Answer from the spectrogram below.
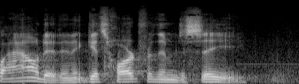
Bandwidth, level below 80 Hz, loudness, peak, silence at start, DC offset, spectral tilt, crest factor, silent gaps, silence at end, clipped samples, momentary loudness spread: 16 kHz; -52 dBFS; -16 LUFS; 0 dBFS; 0 s; under 0.1%; -4 dB/octave; 16 dB; none; 0.15 s; under 0.1%; 6 LU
